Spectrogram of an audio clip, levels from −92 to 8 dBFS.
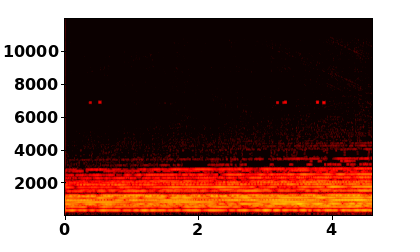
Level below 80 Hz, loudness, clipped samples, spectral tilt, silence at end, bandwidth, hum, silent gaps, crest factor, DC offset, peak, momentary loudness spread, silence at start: under -90 dBFS; -28 LUFS; under 0.1%; -3 dB/octave; 0 s; 7.4 kHz; none; none; 16 dB; under 0.1%; -12 dBFS; 5 LU; 0 s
